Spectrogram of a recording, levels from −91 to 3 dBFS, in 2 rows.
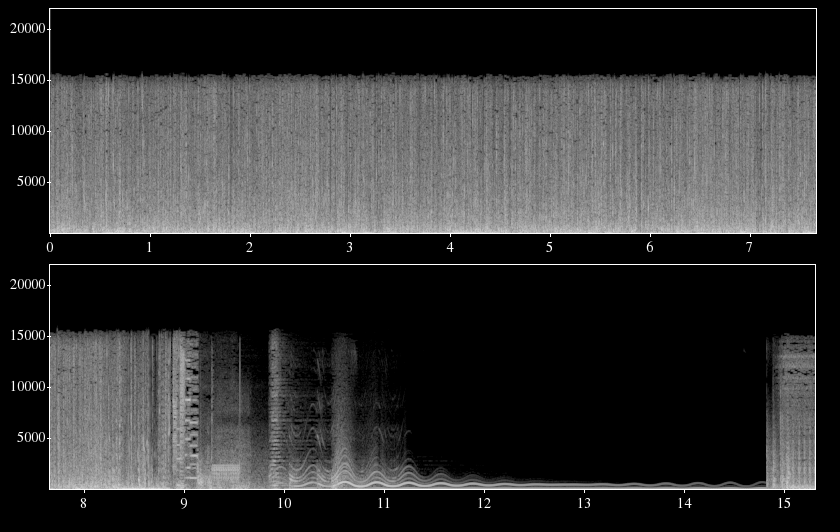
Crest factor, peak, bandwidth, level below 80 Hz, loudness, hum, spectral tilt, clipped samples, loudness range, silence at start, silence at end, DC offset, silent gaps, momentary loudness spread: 14 dB; -4 dBFS; 16 kHz; -26 dBFS; -19 LUFS; none; -4 dB/octave; under 0.1%; 11 LU; 0 s; 0 s; under 0.1%; none; 18 LU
